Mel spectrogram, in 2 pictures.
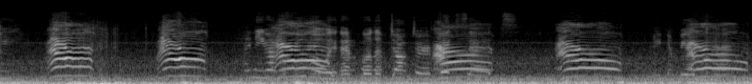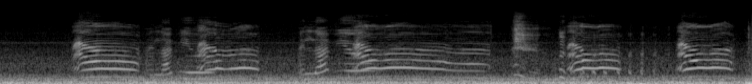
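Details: Domestic cat, distressed during a car ride to the vet, calling repeatedly; a long series of short, strained meows, some bending up and down, nearly every second, under a steady vehicle hum.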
